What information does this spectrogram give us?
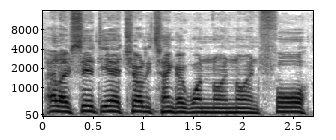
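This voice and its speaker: A man's voice: fairly high pitch, steady tone, normal speed. A British man chatting casually outdoors as a vlogger and portable radio operator. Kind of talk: casual outdoor vlog talk and radio chat. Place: outdoors on a sunny hilltop. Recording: outdoor recording with clear background noise.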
